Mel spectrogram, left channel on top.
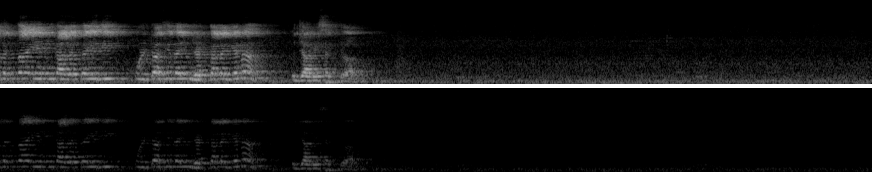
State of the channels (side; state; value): right; quieter; 23.2 dB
